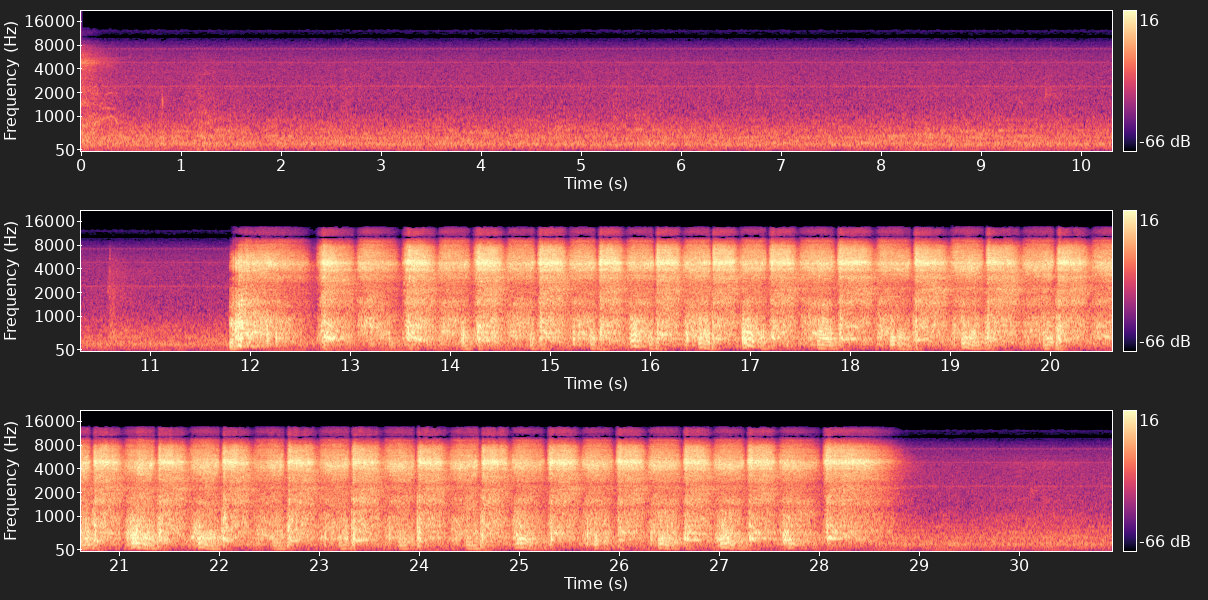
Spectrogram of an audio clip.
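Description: A person doing rapid, forceful pranayama breathing, a fast bellows-like rhythm of hissing breaths at about three a second. It starts abruptly about twelve seconds in after quiet room tone and stops shortly before the end.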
